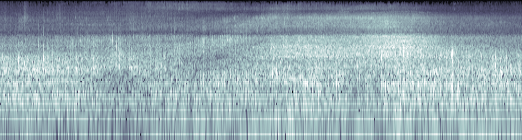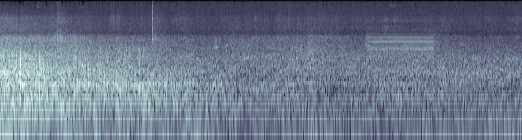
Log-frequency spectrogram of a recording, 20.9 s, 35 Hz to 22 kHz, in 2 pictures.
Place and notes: Berlin: Vermessungspunkt Friedel- / Pflügerstraße - Klangvermessung Kreuzkölln ::: 26.08.2012 ::: 02:05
